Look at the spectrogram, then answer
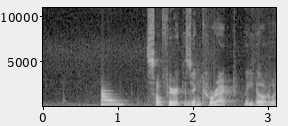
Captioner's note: scoreboard buzzes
